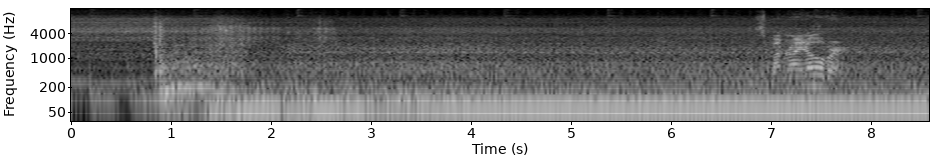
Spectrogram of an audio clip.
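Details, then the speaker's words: 1990 9370 tri-axle dump truck diesel, restarted after running 20–30 minutes at about 140 degrees: short quick crank, catches at once and settles into a steady, even low idle; clean warm start. "and fast course it's got some heat in it now so it didn't have to think about it"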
